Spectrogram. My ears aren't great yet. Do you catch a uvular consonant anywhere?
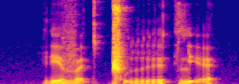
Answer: no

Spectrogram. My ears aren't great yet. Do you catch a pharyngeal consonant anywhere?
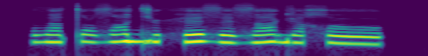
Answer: no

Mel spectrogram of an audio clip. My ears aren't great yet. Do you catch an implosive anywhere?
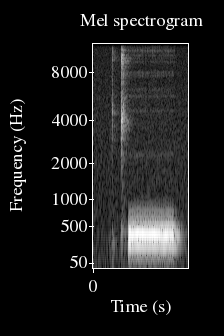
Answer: no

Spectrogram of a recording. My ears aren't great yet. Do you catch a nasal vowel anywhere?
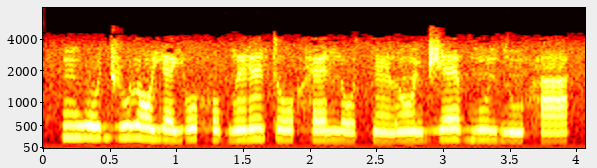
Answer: yes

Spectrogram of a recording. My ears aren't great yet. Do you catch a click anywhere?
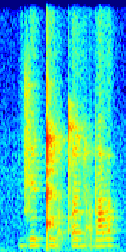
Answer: yes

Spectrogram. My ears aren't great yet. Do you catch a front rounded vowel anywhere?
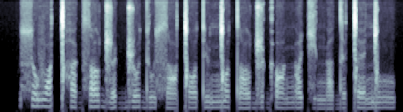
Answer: no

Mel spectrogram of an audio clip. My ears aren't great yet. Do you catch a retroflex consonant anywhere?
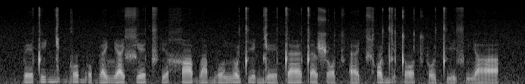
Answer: yes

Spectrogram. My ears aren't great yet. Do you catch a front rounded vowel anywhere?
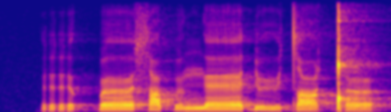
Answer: yes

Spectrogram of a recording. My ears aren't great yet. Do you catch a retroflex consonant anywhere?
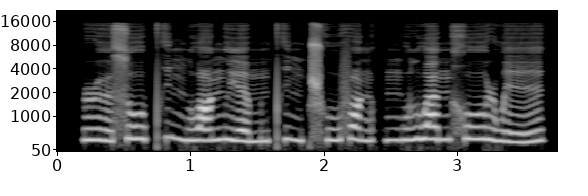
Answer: yes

